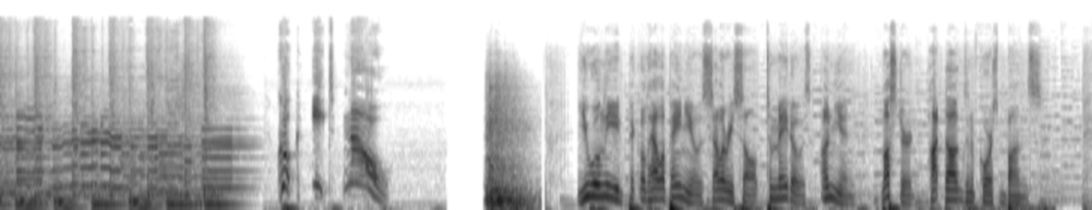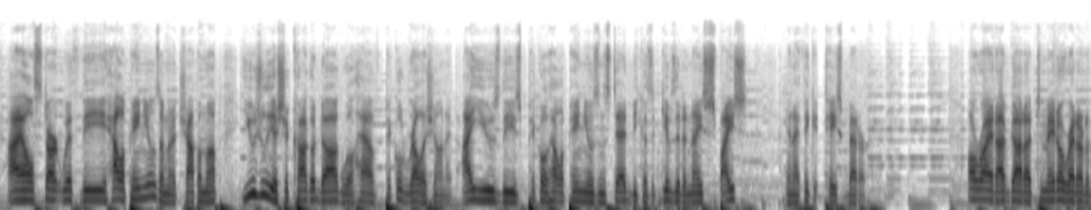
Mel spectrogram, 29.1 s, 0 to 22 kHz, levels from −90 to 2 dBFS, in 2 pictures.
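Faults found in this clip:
No call or media quality findings to report for this clip.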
